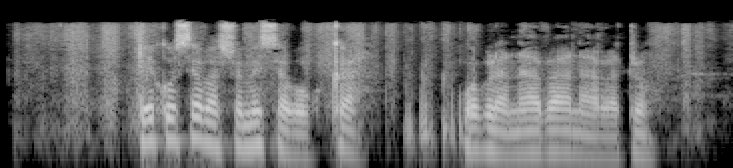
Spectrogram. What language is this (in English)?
Ganda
